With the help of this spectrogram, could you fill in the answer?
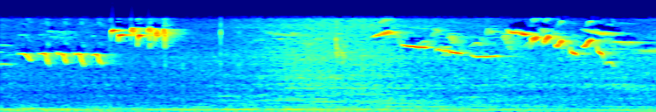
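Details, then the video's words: Snowy-browed flycatcher on Gunung Songgo Langit, singing a rapid series of short repeated high notes, then a pause, then a cascade of thin descending chips, over steady low background hum. "KICAU TLEDEKAN GUNUNG SONGGO LANGIT"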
